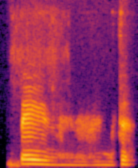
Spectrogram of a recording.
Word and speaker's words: bathed: And then end it with a D sound.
